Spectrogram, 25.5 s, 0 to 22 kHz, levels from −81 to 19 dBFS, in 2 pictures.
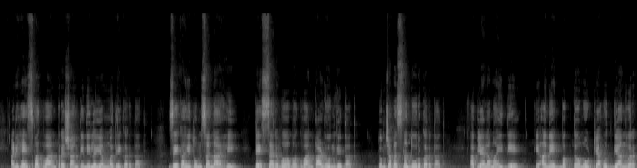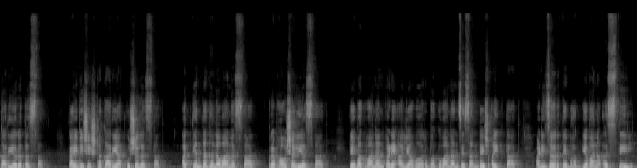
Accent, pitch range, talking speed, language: native, 180-245 Hz, 95 wpm, Marathi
